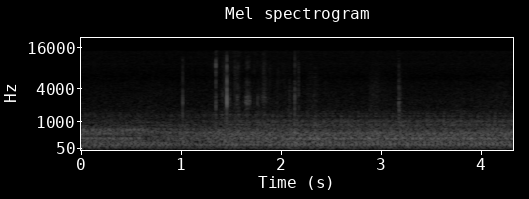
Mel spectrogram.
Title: Mini cooper rattle noise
